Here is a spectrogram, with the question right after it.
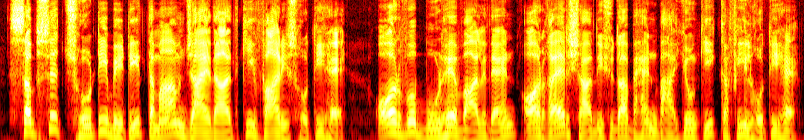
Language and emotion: Urdu, neutral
